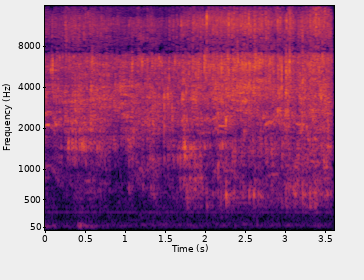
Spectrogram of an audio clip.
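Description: Hot water poured steadily into coconut milk, a continuous close splashing, gurgling stream that holds without pause and with no voices.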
